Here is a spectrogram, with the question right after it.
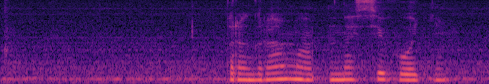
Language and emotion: Russian, neutral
